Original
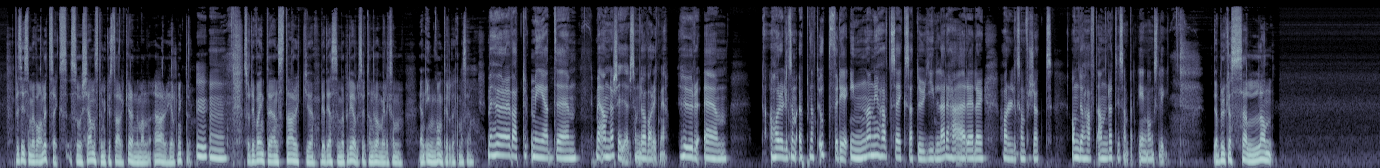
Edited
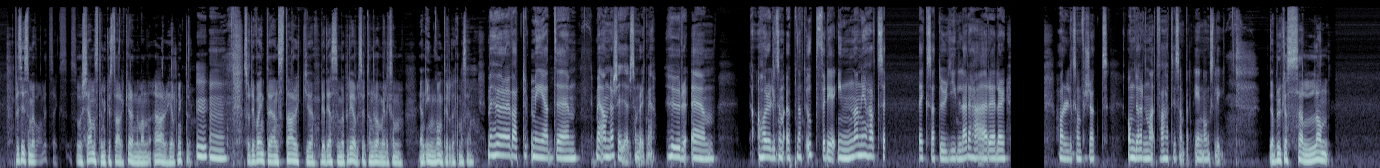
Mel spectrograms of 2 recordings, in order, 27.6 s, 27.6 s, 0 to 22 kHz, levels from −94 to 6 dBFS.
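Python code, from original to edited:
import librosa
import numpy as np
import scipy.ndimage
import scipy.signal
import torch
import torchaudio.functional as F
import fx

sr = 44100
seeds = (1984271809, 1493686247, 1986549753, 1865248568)

y = fx.edit(x, sr, fx.fade_down_up(start_s=0.61, length_s=1.05, db=-21.0, fade_s=0.13, curve='qsin'),
    fx.cut(start_s=12.79, length_s=0.25),
    fx.insert_room_tone(at_s=17.95, length_s=0.69),
    fx.insert_silence(at_s=19.77, length_s=0.68),
    fx.reverse_span(start_s=21.66, length_s=0.58), tone=tone)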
